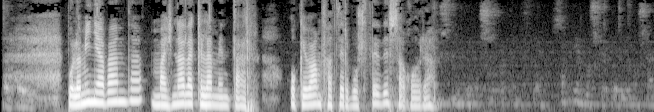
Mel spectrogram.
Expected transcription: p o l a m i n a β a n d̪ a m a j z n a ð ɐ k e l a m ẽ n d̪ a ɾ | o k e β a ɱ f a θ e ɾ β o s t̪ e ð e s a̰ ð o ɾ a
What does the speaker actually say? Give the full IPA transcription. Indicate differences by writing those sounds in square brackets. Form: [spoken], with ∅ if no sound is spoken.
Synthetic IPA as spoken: p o l a m i [ɲ] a β a n d̪ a m a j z n a ð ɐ k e l a m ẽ n [t̪] a ɾ | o k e β a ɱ f a θ e ɾ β o s t̪ e ð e s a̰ [ɣ] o ɾ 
